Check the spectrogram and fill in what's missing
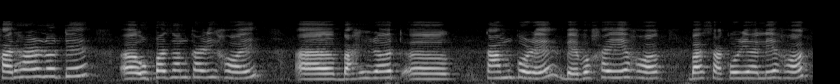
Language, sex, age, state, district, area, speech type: Assamese, female, 60+, Assam, Nagaon, rural, spontaneous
